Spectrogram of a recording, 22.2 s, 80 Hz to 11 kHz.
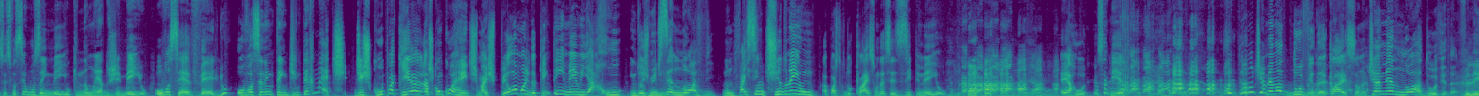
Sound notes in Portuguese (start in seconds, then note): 14.2 risadas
